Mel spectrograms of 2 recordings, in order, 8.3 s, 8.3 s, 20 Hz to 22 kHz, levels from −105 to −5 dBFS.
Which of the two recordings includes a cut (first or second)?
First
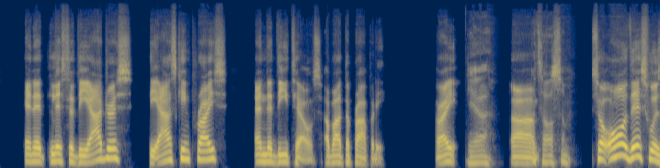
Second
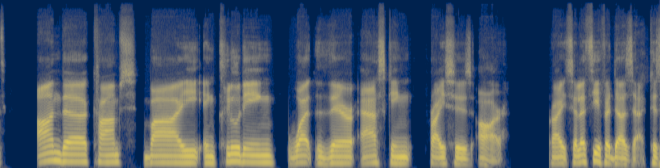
second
